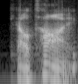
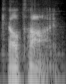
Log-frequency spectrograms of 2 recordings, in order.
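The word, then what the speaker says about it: Celtae: be Kel Thai because this combination right here with the A and the E is pronounced I.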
